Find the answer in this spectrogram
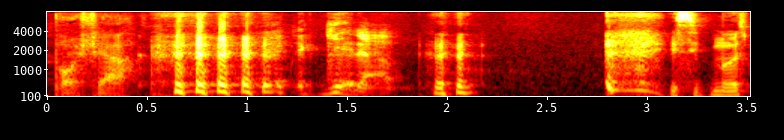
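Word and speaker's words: Porsche: It's pronounced Posha.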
